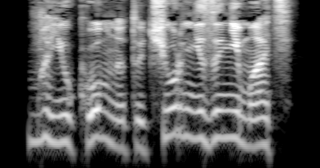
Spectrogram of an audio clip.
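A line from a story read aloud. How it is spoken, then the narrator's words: Smiling with a chuckle. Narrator (Russian): улыбнулась я и даже хохотнула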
